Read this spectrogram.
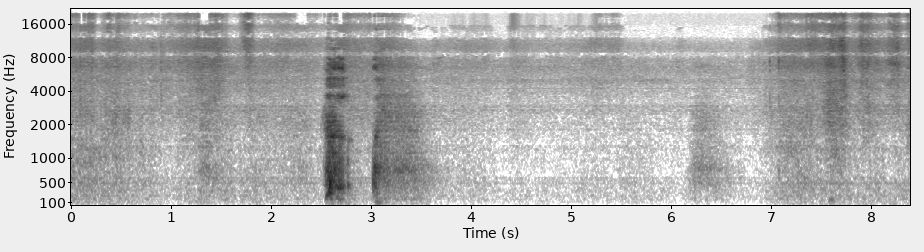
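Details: A sharp, abrupt hiccup burst with a quick second catch, then quiet breathing in a small room; a rare 16-minute hiccup bout after waking from sleep with a CPAP mask for sleep apnea.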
